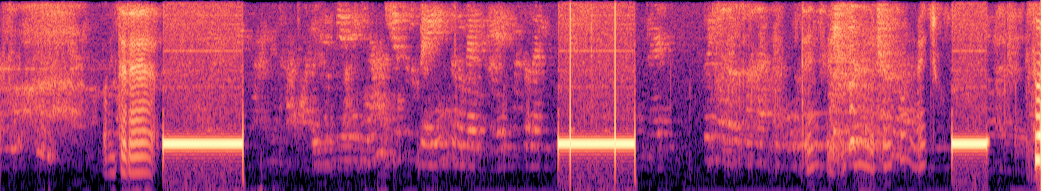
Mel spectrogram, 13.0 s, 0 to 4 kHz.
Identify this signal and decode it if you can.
Ringback tone (Europe, 425 Hz), with speech.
